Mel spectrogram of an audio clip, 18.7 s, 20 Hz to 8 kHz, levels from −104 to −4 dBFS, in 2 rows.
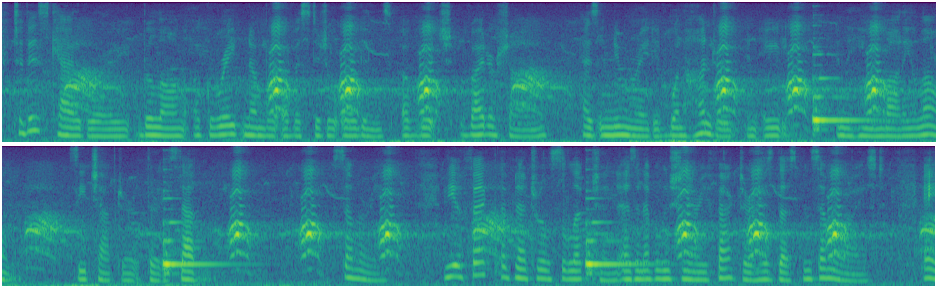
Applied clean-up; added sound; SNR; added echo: none; Plucked string instrument + Crow; -5 dB; none.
